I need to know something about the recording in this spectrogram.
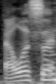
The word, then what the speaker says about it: Ellison: It looks like it says Elias, but it's always like Ellison. I think it's how you pronounce it. Ellison.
